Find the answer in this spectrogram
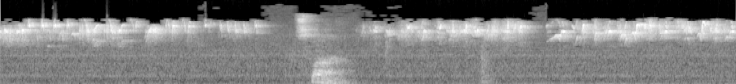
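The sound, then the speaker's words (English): Swallow song, a fast, high twittering warble that runs almost continuously, broken by a brief pause midway before resuming just as busily. “Swallow. It's a very familiar sound, really, but you don't always take it on board. Swallow has such a complex song as that. It's just quite a distinctive sound.”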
